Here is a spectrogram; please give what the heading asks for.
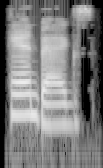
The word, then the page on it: handbags: British English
